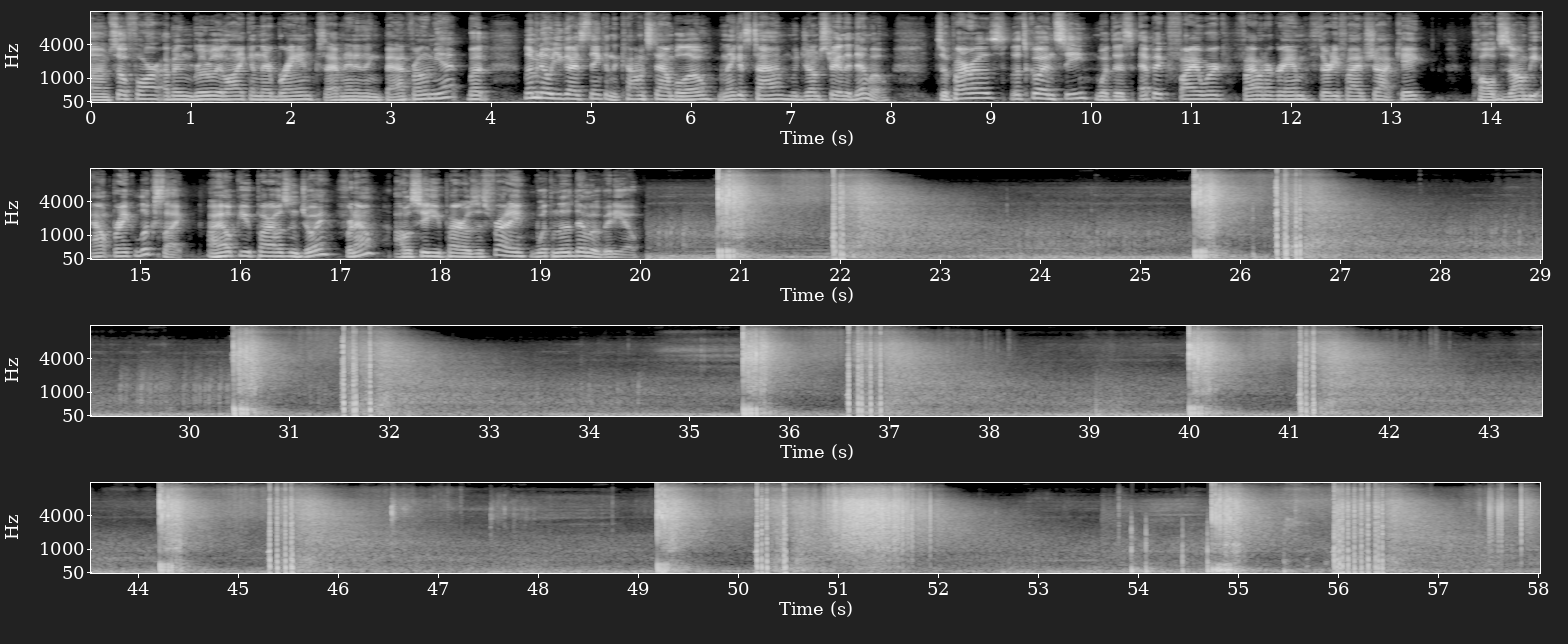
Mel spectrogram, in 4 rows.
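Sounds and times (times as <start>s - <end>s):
firework crackle and rumble: 0.0s - 10.6s, 19.8s - 58.0s
firework bangs: 20.1s - 58.0s.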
